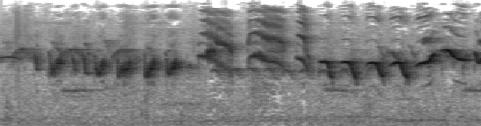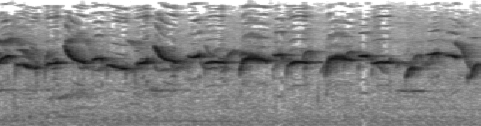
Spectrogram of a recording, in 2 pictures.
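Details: Chinese hwamei in fighting song on a summer midday, a fast, continuous torrent of loud whistled and harsh notes, several per second, with varied slurs.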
